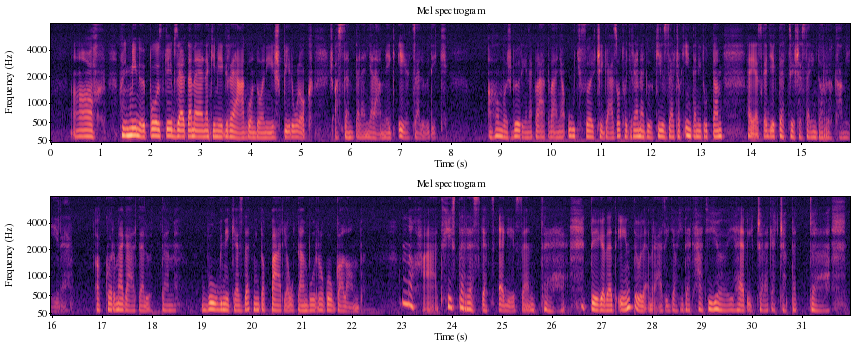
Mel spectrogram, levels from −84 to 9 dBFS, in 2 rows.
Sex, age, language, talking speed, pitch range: female, 30-49, Hungarian, 120 wpm, 125-150 Hz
